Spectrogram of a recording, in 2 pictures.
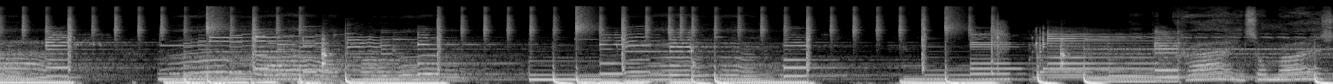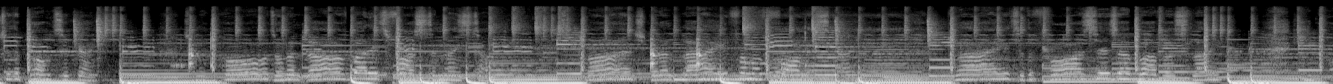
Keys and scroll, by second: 0.4 ctrl+w.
